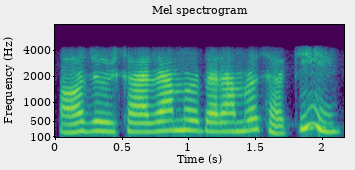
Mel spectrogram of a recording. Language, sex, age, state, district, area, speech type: Nepali, female, 18-30, West Bengal, Darjeeling, rural, conversation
